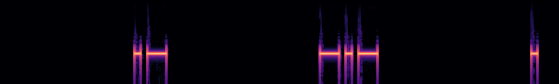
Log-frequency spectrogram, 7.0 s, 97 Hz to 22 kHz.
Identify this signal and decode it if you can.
Morse code, heard as a keyed tone, about 15 wpm, spaced as for 4 wpm, 700 Hz. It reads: AKE
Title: 8x Character Spacing - Top 200 Words - 15wpm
